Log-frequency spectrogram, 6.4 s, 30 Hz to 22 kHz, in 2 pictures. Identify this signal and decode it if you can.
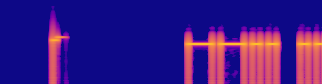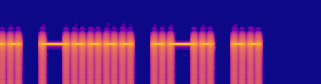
Morse code, heard as a keyed tone, about 15 wpm, 700 Hz. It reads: ZS6RI
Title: Call Signs Repeated 3x - 15wpm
